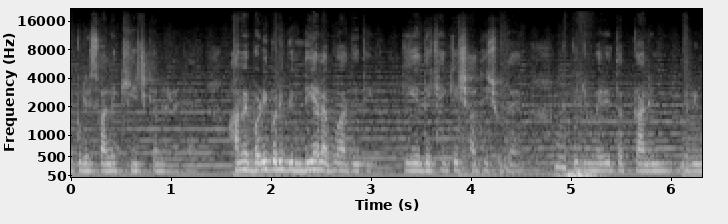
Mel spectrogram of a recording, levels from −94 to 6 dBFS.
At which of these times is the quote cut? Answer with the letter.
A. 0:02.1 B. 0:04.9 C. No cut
B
